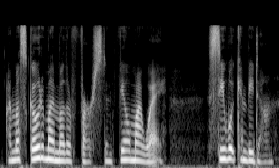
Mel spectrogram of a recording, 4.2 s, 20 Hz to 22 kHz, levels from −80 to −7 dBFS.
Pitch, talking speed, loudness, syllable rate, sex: 205 Hz, 215 wpm, -17 LUFS, 5.1 syllables/s, female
